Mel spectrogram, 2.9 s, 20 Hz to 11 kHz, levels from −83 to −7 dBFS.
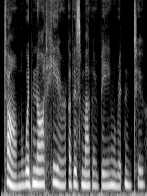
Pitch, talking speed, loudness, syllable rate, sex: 210 Hz, 205 wpm, -16 LUFS, 4.3 syllables/s, female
